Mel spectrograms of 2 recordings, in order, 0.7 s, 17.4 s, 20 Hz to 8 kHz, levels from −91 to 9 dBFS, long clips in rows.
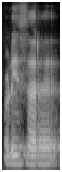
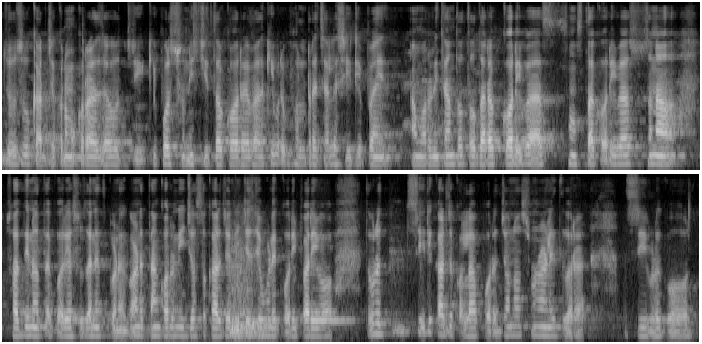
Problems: none marked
